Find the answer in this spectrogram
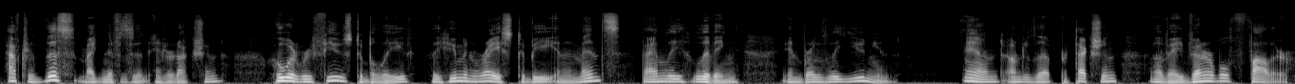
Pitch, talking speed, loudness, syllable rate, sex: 120 Hz, 135 wpm, -20 LUFS, 5.3 syllables/s, male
